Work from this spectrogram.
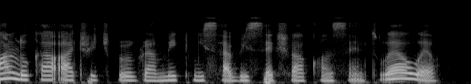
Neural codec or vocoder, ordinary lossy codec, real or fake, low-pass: none; Opus, 24 kbps; real; 7.2 kHz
